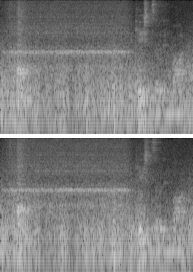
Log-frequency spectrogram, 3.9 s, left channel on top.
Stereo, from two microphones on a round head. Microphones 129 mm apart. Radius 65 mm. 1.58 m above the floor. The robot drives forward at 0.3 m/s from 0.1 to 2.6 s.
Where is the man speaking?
40° left (ahead or behind), 0.6 m.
